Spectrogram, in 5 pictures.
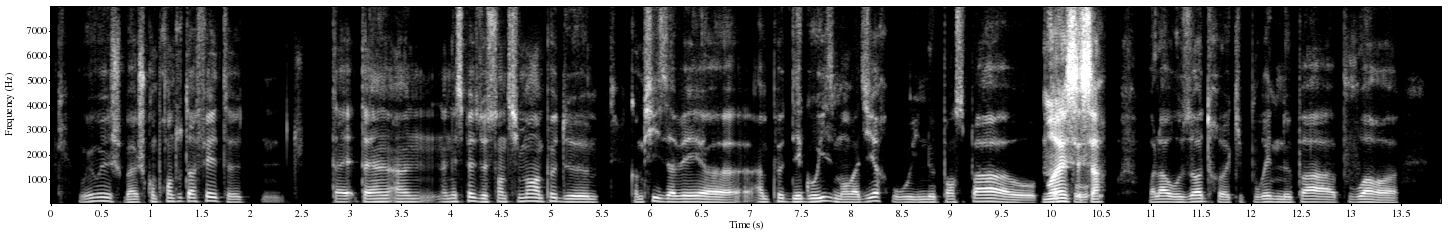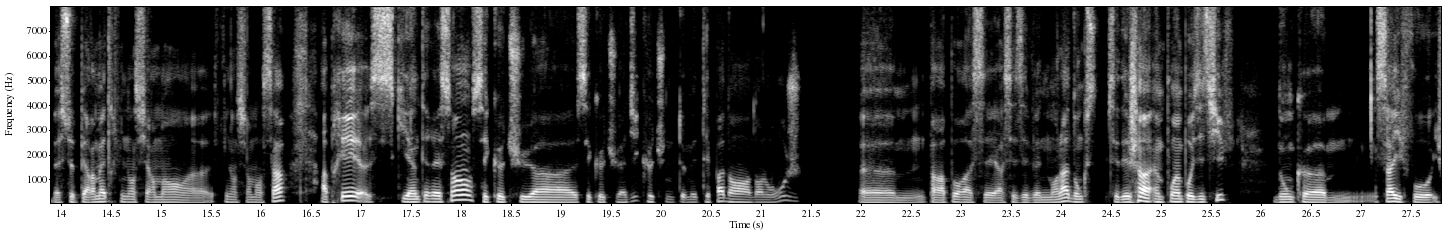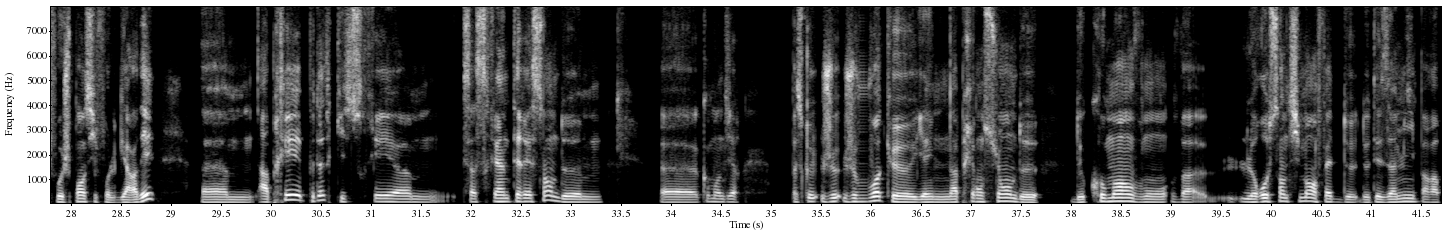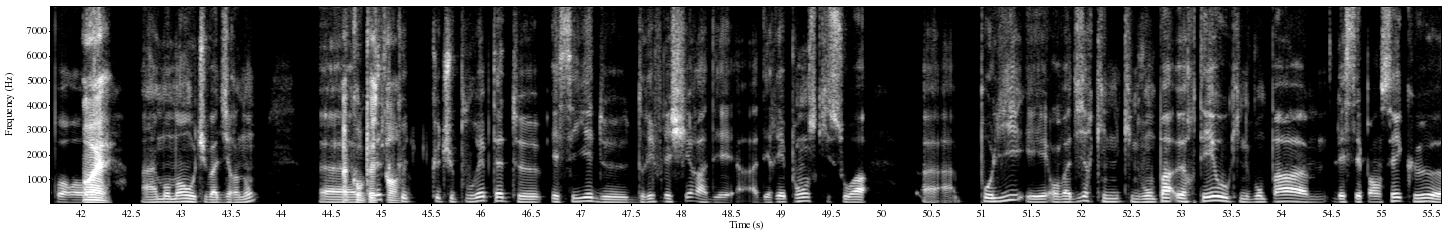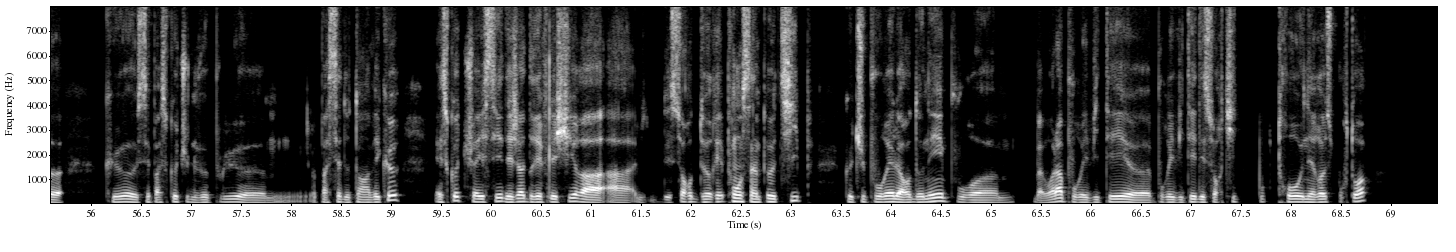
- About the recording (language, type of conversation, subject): French, advice, Comment gérer la pression sociale pour dépenser lors d’événements et de sorties ?
- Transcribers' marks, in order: none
